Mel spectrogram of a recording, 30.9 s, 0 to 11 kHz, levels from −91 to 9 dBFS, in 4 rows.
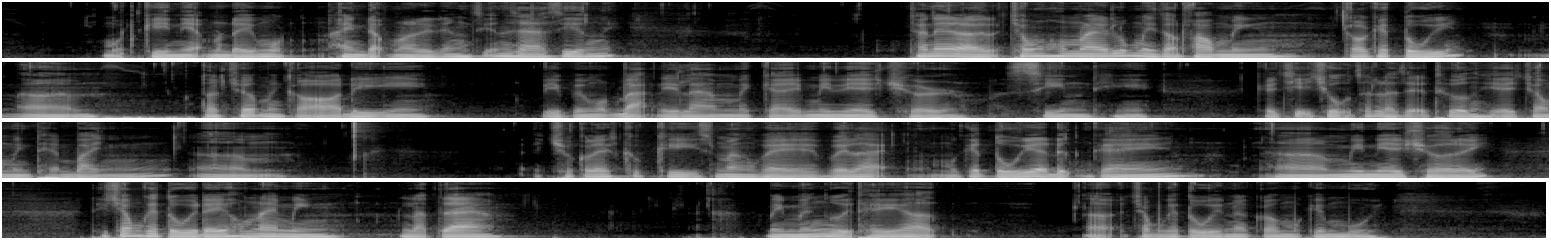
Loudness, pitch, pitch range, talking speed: -25 LUFS, 105 Hz, 100-115 Hz, 185 wpm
